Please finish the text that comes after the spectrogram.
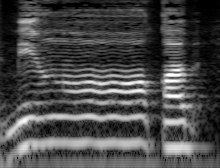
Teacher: Nun pada qaf itu mesti nun yang mati itu dibawa pada hampir kepada ataupun a hampirlah senang cerita kan disembunyi di sebalik makhraj huruf qaf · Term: ikhfa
